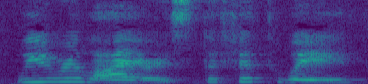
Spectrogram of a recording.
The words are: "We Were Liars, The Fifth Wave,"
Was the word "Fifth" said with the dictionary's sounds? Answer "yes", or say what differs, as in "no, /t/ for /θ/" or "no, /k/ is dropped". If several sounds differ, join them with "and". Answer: yes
